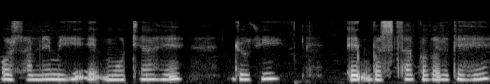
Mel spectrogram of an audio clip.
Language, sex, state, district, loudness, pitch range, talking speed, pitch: Hindi, female, Arunachal Pradesh, Longding, -18 LUFS, 220-245 Hz, 170 wpm, 230 Hz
